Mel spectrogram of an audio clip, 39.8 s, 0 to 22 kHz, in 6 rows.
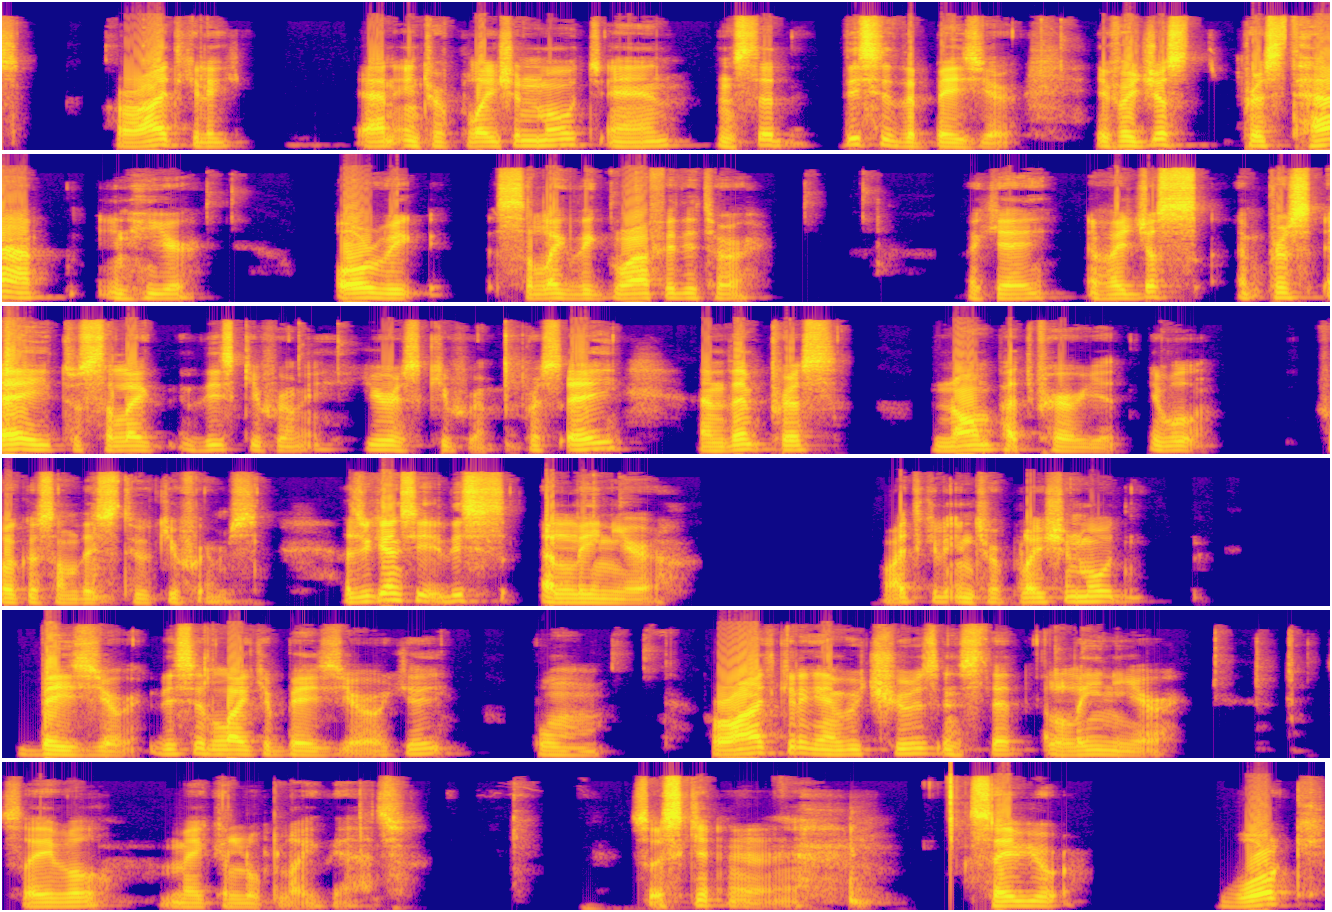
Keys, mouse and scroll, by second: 0.7-3.6 right drag, 10.9 click, 11.4-11.7 scroll down 11, 14.4 a, 14.9 click, 15.9 a, 17.6 KP_Decimal, 18.7 scroll down 1, 23.0-33.0 right drag, 33.0 space, 35.1 space, 35.8 ctrl+s.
